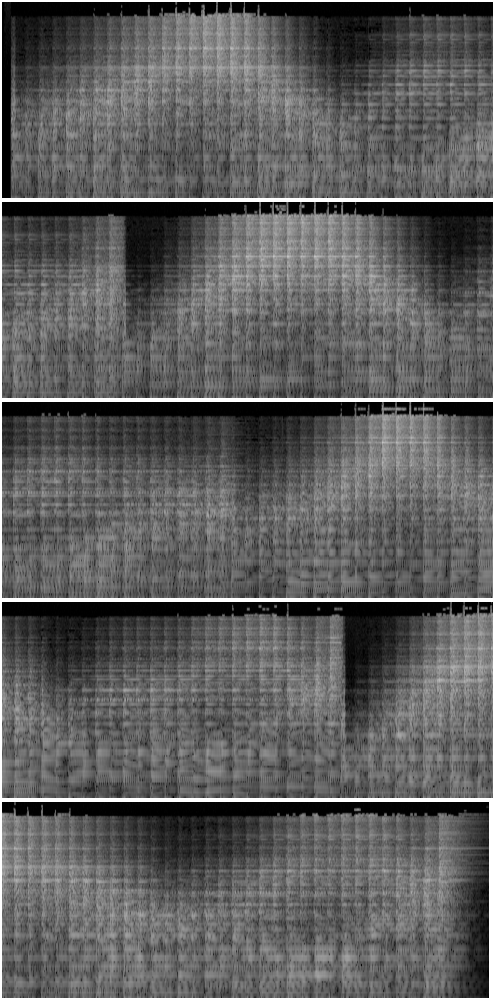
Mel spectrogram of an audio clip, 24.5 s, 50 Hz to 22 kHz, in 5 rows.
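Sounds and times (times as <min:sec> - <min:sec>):
Yamaha SY99 sequenced synth: 0:00.1 - 0:24.4.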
